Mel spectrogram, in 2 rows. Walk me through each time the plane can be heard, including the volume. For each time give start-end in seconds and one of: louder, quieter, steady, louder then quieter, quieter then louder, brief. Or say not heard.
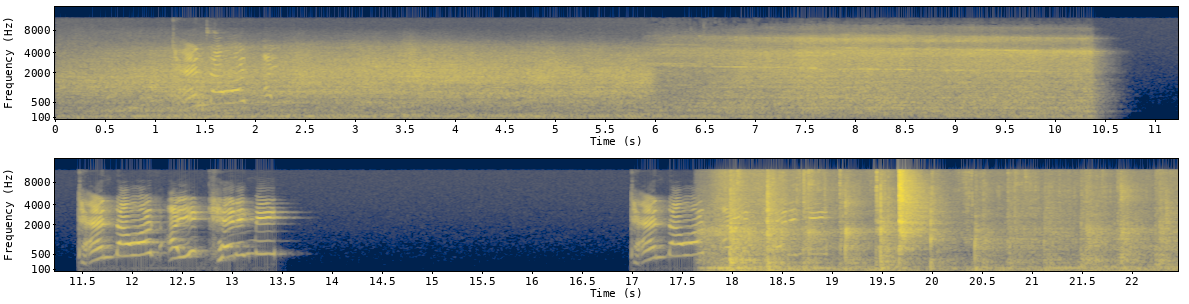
0.0-10.4 steady.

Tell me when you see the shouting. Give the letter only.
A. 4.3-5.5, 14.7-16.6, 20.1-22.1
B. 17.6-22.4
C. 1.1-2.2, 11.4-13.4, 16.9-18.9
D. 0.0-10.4
C.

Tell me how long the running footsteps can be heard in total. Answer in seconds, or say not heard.
5 s.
